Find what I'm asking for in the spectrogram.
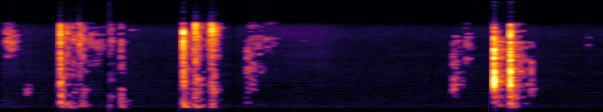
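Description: Quick bursts of typing on a computer keyboard, close and quiet, several clusters of key clicks separated by pauses, with no talk.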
